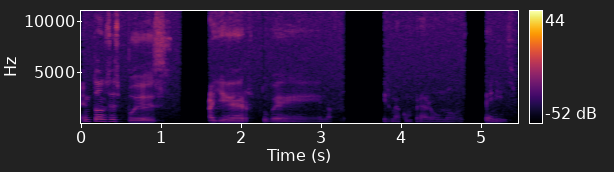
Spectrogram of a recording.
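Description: A man with a Mexican accent speaks at medium pitch and a very slow pace, with very wide pitch swings and big swings in loudness. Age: 20s. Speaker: podcaster. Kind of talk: casual monologue.

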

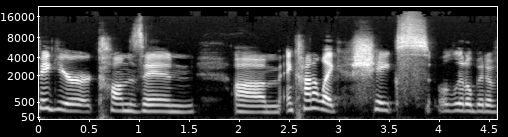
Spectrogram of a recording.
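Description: Read in a natural reading voice, the words carry ordinary pitch variation.

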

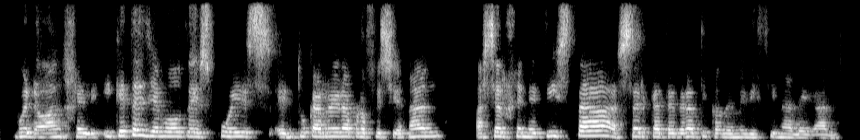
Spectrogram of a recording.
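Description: The voice is somewhat breathy, moving at a fairly slow pace with hardly any pauses and fairly even intonation. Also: woman, fairly high pitch for a woman. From Galicia, Spain. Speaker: interviewer. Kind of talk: interview.

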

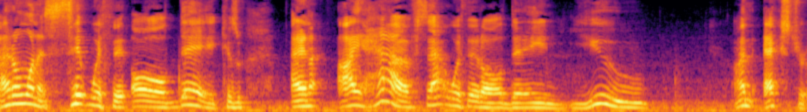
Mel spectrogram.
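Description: Somewhat breathy, a man talks at a very slow pace with lively intonation. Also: fairly high pitch for a man. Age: 30s. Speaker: podcast co-host, married couple. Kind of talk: casual chat.

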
